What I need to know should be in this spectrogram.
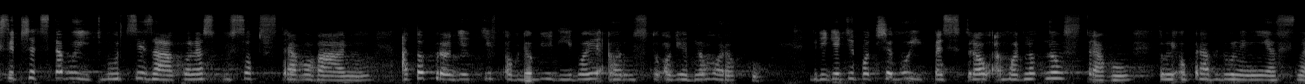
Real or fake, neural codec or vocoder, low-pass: fake; codec, 44.1 kHz, 2.6 kbps, DAC; 10.8 kHz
